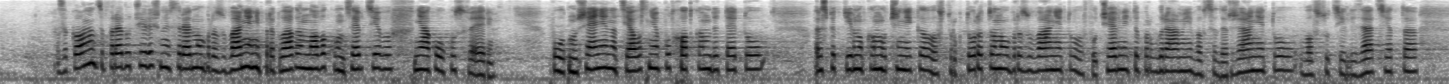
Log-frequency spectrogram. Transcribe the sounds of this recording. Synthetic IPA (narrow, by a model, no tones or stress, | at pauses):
zɐkɔnət̪zɐpɾɛd̪ʊt͡ʃiliʃnoisɾɛd̪noːbɾəzovaniɛnipɾɛd̪lˠaɡənɔvəkont̪sɛp̚t̪sijəvəfnʲakolˠkʊsfɛɾi | poːt̪noʃɛnʲiɛnɐt̪sʲalˠosniəpot̪xɔt̪kəmd̪ɛt̪ɛt̪o | ɾɛspɛkt̪ivnokəmut͡ʃɛnikəvɐfst̪ɾukt̪uɾət̪ənɐobɾəzovaniɛt̪ovɐfut͡ʃɛbnit̪ɛpɾoɡɾamivəfsəd̪əɾʒaniɛt̪ovəfsot̪siɐlizat̪sijət̪ə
